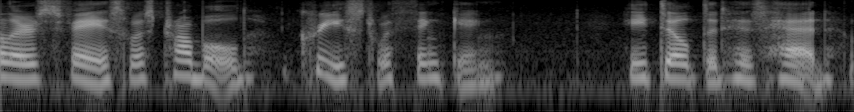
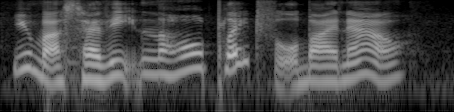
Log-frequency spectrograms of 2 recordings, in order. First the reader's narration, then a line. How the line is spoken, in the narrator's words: said Jane brightly, to stop herself listening to the sea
